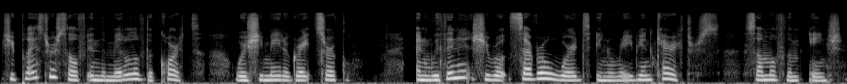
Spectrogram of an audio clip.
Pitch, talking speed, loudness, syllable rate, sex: 215 Hz, 205 wpm, -16 LUFS, 5.9 syllables/s, female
